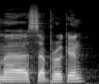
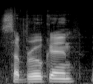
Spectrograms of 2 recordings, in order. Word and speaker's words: Saarbrücken: So I'm from Saarbrücken. – Okay. – So Saarbrücken.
